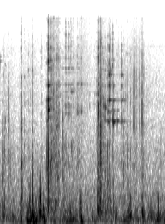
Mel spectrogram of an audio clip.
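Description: Footsteps on dry, rocky forest ground: a few irregular steps with small clicks and scuffs.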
